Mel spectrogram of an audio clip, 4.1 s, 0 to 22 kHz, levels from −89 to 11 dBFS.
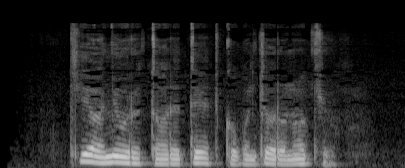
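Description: For the whole speech clip, the treble sounds bright yet synthetic, and the s sounds come out gritty and lispy, with nothing at all above 12.4 kHz. The likely cause is HE-AAC compression at a rate that fits roughly 16 kbps. Only the lower band is truly coded, and the upper band is patched in by copying it upward under a coarse envelope. Unlike a plain low-pass, which leaves the top dull, this keeps the brightness, but its harmonics don't line up with those below.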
